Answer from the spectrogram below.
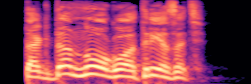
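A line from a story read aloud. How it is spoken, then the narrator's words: Insistent, angry. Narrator (Russian): не унимался Костя, зло блеснув глазами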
